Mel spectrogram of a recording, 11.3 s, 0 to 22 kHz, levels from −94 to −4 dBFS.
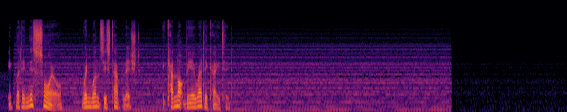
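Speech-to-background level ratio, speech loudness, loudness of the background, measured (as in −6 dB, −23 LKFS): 19.0 dB, −34.0 LKFS, −53.0 LKFS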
